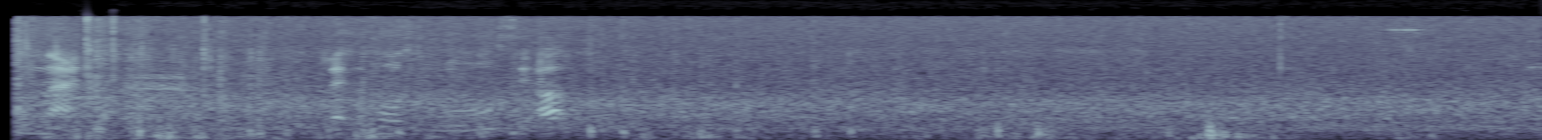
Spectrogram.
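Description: Hooves thud softly as a horse canters.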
